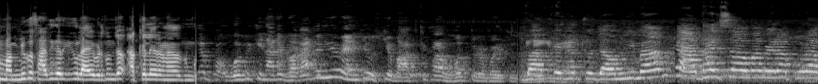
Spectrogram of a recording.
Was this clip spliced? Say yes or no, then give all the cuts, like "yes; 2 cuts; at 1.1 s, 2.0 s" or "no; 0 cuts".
yes; 3 cuts; at 1.9 s, 5.1 s, 6.8 s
